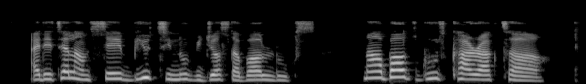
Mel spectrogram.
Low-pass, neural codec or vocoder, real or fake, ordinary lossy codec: none; none; real; none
